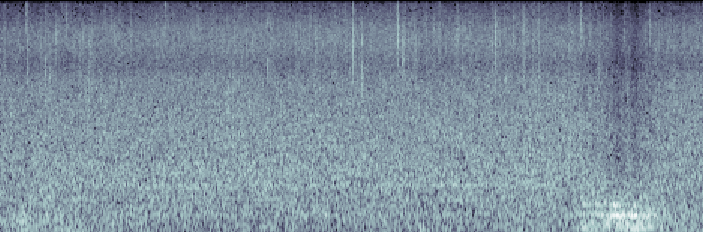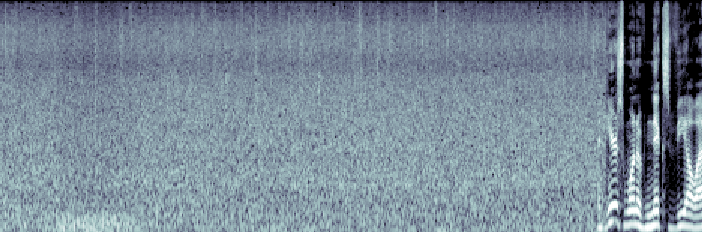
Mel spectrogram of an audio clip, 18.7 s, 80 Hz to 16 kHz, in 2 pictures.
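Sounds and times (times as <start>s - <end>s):
steady dense rainfall outside kitchen window: 0.0s - 17.5s
thunder rumbling: 7.6s - 11.9s
speech: 17.4s - 18.7s.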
